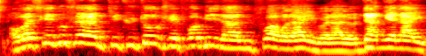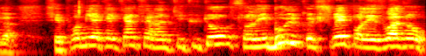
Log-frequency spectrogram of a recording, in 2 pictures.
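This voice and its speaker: Noticeable background noise sits behind a man with a high pitch. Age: 60s. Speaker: YouTuber. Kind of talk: tutorial. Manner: casual, halting.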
